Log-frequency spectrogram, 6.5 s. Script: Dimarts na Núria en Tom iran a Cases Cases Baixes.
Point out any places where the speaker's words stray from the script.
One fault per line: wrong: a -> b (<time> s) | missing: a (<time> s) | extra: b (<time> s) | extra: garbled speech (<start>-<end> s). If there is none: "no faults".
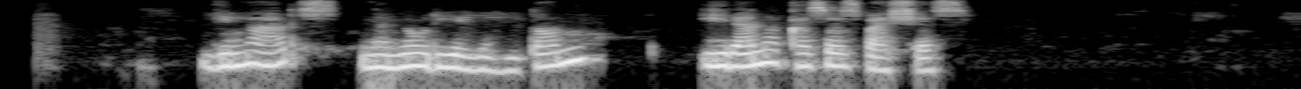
extra: i (2.4 s)
missing: Cases (4.3 s)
